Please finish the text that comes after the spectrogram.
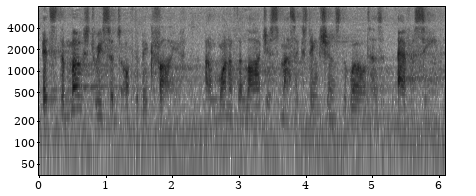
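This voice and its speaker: A man's voice: fairly low pitch, fairly even intonation, normal speed, pushed and bright, slight background noise, rough recording. An actor playing a courteous male scientist who speaks in a formal, lecturing manner. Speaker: scientist character.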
